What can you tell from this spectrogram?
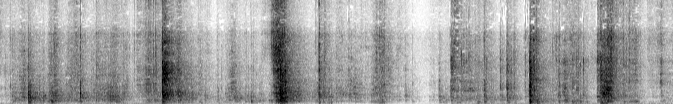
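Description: A toy's blister pack being torn open by hand: the cardboard backing card ripping and peeling away from the plastic blister, with crinkling of the plastic. The rips come irregularly, the sharpest about three seconds in, with a short pause just after.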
